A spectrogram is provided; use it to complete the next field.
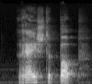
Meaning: rice porridge
- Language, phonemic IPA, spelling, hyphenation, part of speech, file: Dutch, /ˈrɛi̯s.təˌpɑp/, rijstepap, rijs‧te‧pap, noun, Nl-rijstepap.ogg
